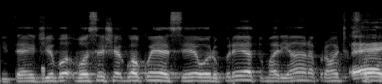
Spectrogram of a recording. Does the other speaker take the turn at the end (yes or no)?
yes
